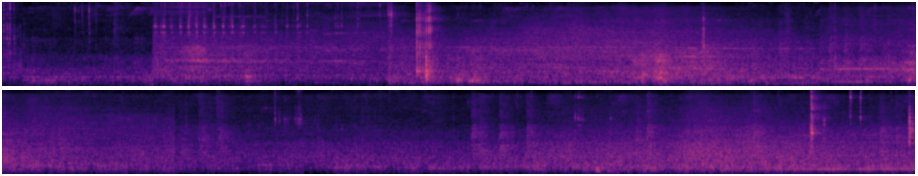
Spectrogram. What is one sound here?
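Metal tools clink and scrape against an engine part.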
